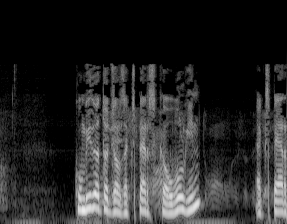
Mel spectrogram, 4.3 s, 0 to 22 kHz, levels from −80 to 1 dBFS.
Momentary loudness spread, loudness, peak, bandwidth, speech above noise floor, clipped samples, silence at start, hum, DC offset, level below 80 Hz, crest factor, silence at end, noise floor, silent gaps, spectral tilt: 12 LU; -16 LUFS; -4 dBFS; 8 kHz; 41 dB; under 0.1%; 1.15 s; none; under 0.1%; -52 dBFS; 14 dB; 0 s; -56 dBFS; none; -6.5 dB/octave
